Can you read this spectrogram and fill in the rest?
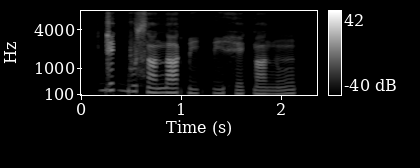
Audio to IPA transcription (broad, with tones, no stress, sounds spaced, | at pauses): ɡ e˦ ɡ͡b u˧ s ã˧ n a˧ k͡p i˨ k͡p i˨ h e˨ k͡p ã˨ n ũ˨˦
